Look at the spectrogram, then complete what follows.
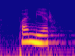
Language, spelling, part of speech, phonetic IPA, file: Belarusian, памер, noun, [paˈmʲer], Be-памер.ogg
- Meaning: dimension, size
